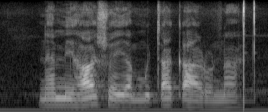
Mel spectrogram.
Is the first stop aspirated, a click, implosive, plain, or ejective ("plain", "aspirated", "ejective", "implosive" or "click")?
ejective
